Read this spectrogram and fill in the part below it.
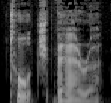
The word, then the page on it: torch bearer: British English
